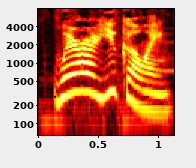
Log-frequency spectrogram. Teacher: fallen intonation much like a statement so where are you going would end with a lower pitch on going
